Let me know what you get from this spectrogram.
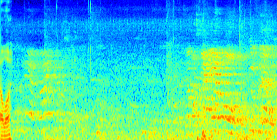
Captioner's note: audience chattering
